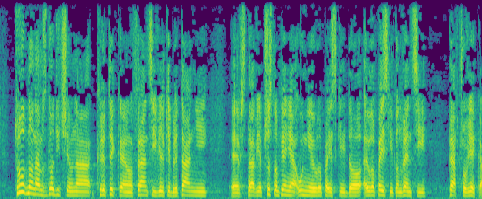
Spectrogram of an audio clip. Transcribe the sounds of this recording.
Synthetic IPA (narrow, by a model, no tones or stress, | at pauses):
t̪ɾud̪nɔnamzɡɔd͡ʑit͡ɕɕɛnakɾɘt̪ɘkɛfɾant̪sʲivʲjɛlkʲejbɾɘt̪aɲi | fspɾavʲjɛpʂɘst̪ɔmpʲjeɲaʔuɲjiɛwɾɔpɛjskʲejd̪ɔʔɛwɾɔpɛjskʲejkɔnvɛnt̪sʲji | pɾaft͡ʂwɔvʲjɛka̰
